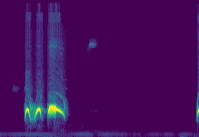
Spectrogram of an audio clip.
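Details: Spotted dove coo used as a lure for wild doves: a quick double arched note, then a longer descending hoot, followed after a pause by the start of another low coo.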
